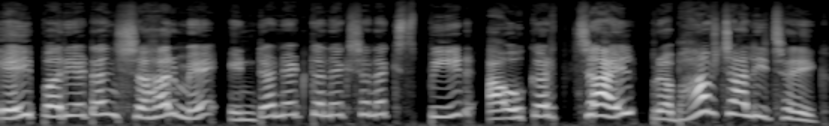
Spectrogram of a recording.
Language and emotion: Maithili, surprised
